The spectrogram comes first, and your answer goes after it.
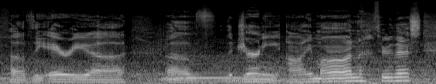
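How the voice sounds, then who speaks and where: A man's lively intonation, with audible room echo and noticeable background noise. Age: 30s. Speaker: dirt bike rider and vlogger. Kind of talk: voice-over commentary. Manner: rambling, halting with many fillers.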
